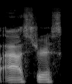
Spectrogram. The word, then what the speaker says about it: asterisk: And the asterisks, I can never pronounce that word, being that if he does play enough. – Oh, Jesus. – Yeah, see? Yeah, exactly. You're going to mock me. – Asterisk. That's what it is.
